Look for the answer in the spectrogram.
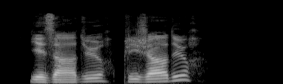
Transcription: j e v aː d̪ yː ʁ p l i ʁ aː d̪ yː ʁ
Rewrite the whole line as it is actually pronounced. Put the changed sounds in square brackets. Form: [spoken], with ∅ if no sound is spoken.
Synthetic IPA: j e [z] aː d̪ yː ʁ p l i [ʒ] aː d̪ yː ʁ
